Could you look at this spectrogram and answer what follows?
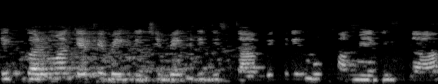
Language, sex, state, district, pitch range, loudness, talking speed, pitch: Konkani, female, Goa, North and South Goa, 220-255 Hz, -23 LUFS, 95 wpm, 240 Hz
